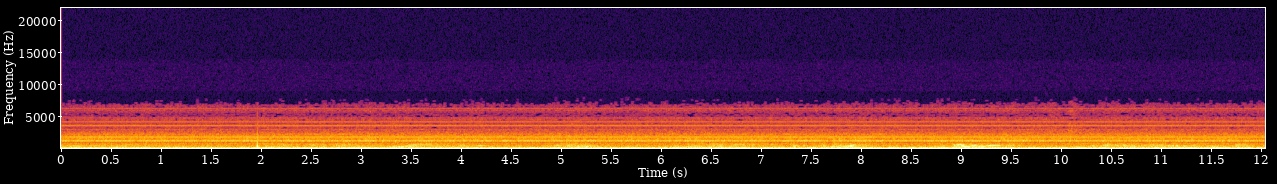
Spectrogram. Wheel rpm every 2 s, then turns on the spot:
0, 0, 0, 0, 0, 0.
none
